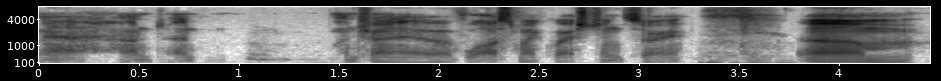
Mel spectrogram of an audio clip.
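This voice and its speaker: A man's voice: a bass voice, level tone, a little slow, creaky, bright, forceful tone, no echo. A man from the United States hosting an interview on a video call, asking rambling questions and apologizing as he goes. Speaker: host.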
